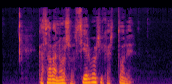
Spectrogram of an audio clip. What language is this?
Spanish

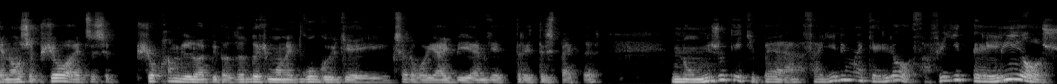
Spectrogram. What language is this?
Greek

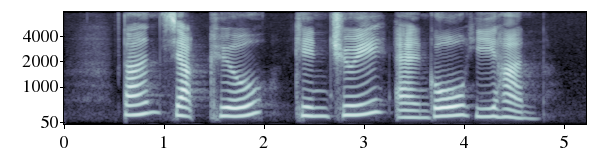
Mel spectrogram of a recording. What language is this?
English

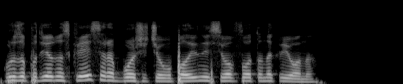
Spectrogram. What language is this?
Russian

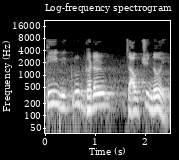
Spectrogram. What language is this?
Konkani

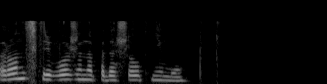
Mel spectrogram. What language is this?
Russian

